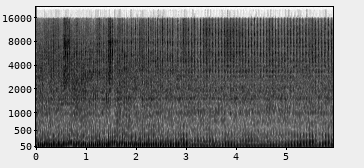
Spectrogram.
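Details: Honda Chaly minibike, first start in two years after rebuild and throttle cable fitted, run from spare petrol tank: quick even single-cylinder putter with small rev blip then steady beat; normal idle.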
